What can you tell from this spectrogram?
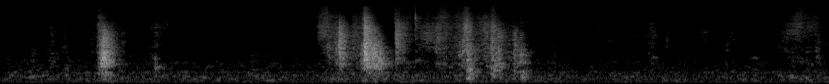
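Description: A few short knocks and scraping clicks of something being handled: one about a second in, and a busier run of them from about three to five seconds in.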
